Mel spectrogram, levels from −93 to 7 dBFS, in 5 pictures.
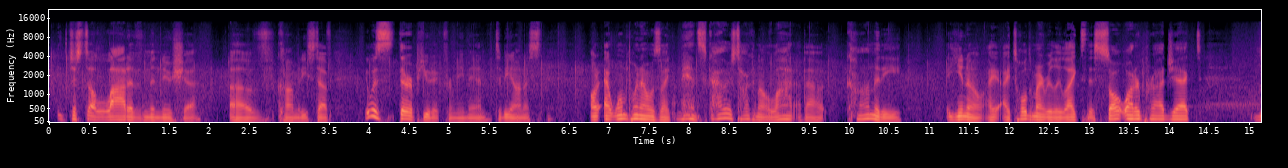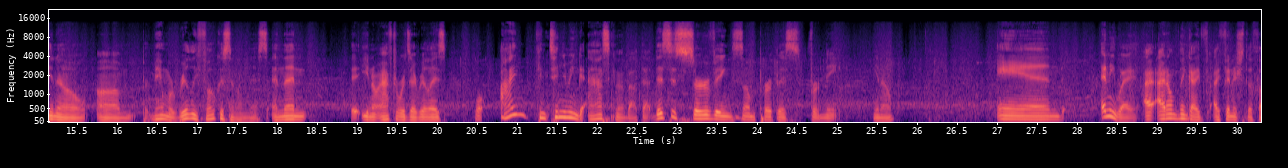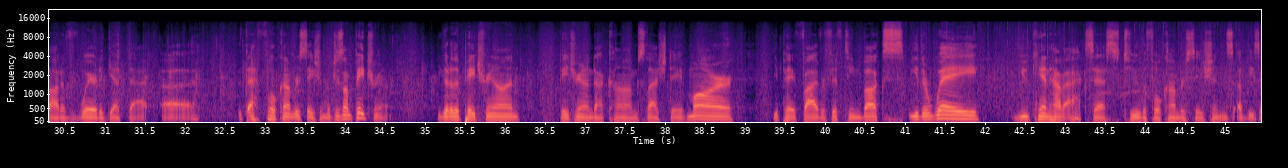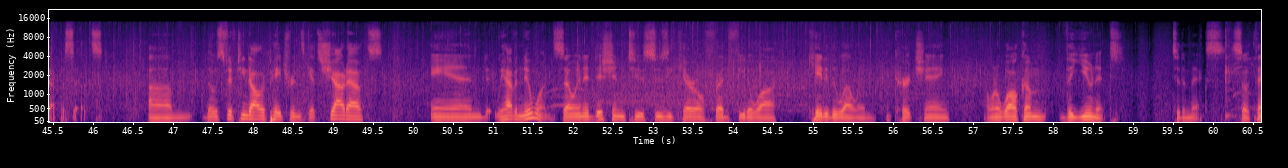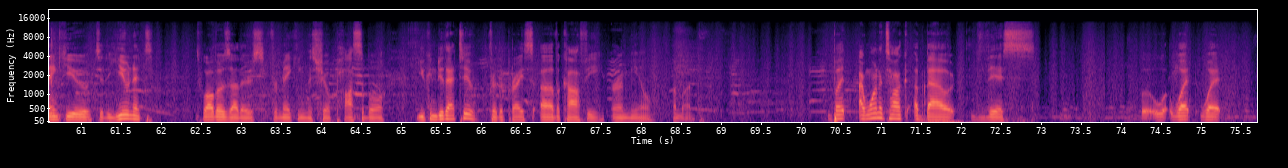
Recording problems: crowd noise; noticeable; throughout; 20 dB below the speech

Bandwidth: 14 kHz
